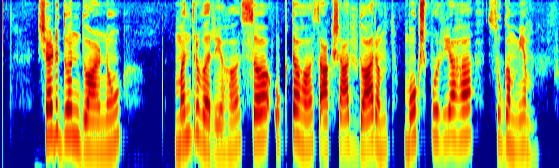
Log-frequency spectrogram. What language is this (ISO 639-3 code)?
san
